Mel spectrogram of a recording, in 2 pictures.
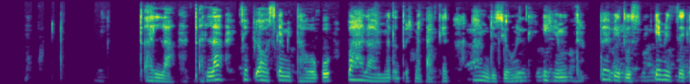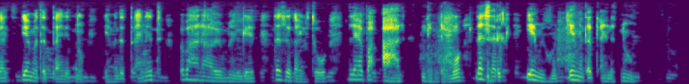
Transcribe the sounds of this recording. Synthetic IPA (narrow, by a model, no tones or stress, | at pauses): t̪ʼəlːat̪ʼəlːaɪt̪ʰjo̞pʼejawʊst̪ʼkʰəmːit̪ʰːawːɔkʼu | b̥ahlawimət̪ʼət̪ʼo̞t͡ʃːməkʰakʰːəlʔand̪usiho̞njɪhɨmb̥əβe̞t̪wʊst̪jɛmːizəɡad͡ʒjɛmət̪ʼət̪ʼajnət̪nəwjɛmət̪ʼət̪ʼːa̰jnət̪b̥əβahlawiməŋɡəd̪̚t̪ʰːəzəɡad͡ʒt̪ʰo̞ləbaʔalʔɨnd̪əhumd̪əɡmo̞ləsɨɾkʼjɛmːiɦo̞njɛmət̪ʼət̪ʼːajnət̪nəw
